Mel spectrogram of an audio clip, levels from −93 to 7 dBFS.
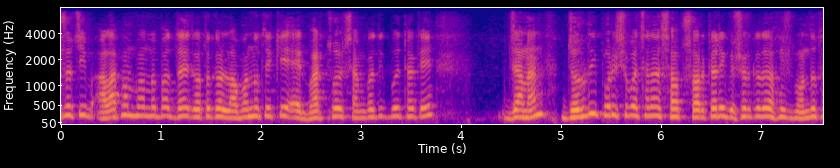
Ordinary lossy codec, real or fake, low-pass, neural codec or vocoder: none; fake; 7.2 kHz; codec, 24 kHz, 0.9 kbps, WavTokenizer, medium speech release version 1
